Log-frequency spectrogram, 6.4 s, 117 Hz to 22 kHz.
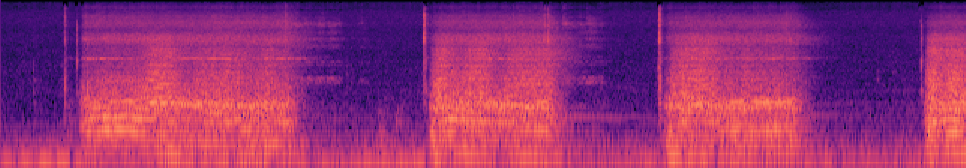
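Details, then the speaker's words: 1984 Chevy Corvette with dual 4-barrel carburetors, parked about 20 years, new electric fuel pump: a harsh buzzing whine cycling in roughly 1.5-second bursts, very loud; pressure over 12–15 PSI because the regulator is not working. "Boy, that is a lot. Wow, that is a really loud pump."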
